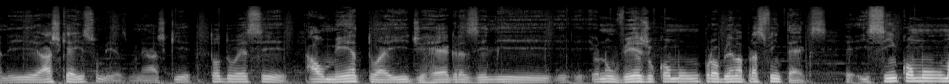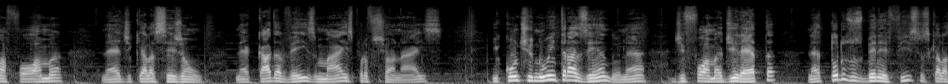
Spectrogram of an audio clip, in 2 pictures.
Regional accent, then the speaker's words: Belo Horizonte, Minas Gerais, Brazil; Sou mineiro, sou de BH. Sou do interior de Minas, mas fui criado em BH.

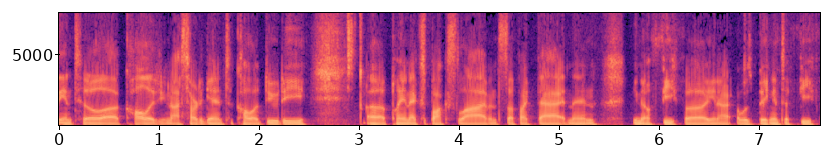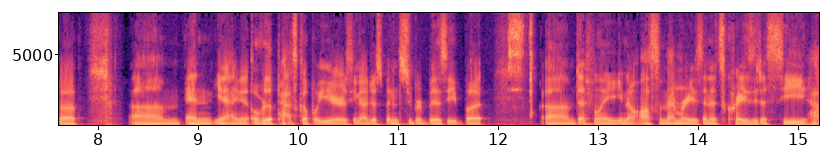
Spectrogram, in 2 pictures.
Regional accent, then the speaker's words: Winters, California, United States; I'm from Winters, which is, like, a super small town. It's about an hour away from Sac

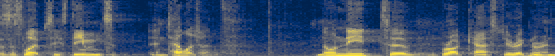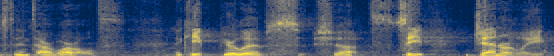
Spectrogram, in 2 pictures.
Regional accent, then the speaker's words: Scotland, United Kingdom; now in United States; My accent reveals that I am not from these parts, okay? And my wee brother's getting married. We're going to go back to Scotland

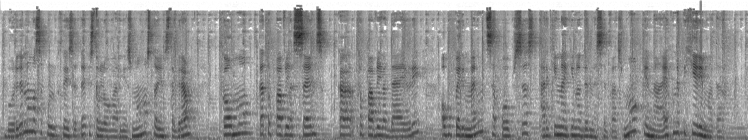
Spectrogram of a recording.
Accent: Greece; σαν Ελληνίδα μάνα

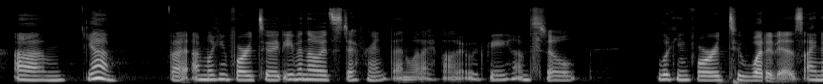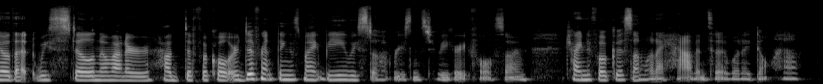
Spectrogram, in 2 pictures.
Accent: Arizona, United States; I'm from Arizona.

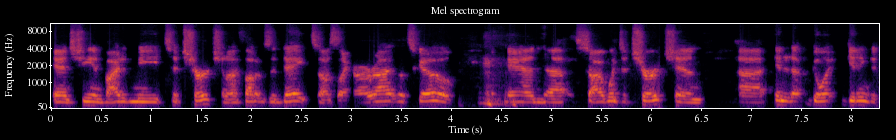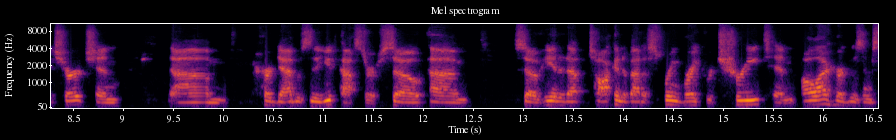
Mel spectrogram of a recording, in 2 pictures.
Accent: Oklahoma, United States; Growing up, I lived in a bunch of different places in Oklahoma.

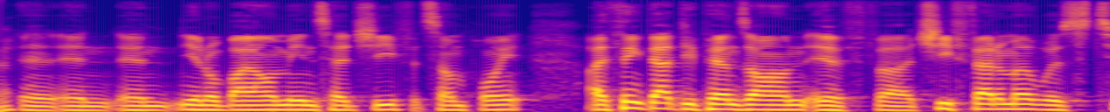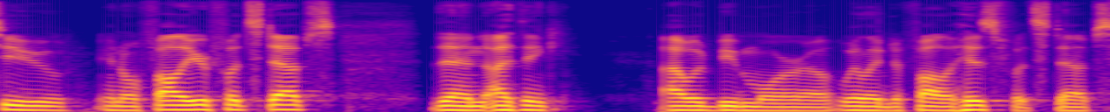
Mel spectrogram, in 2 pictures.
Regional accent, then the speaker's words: Ogallala, Nebraska, United States; moved away as an adult; born and raised in Nebraska, twenty-one years

